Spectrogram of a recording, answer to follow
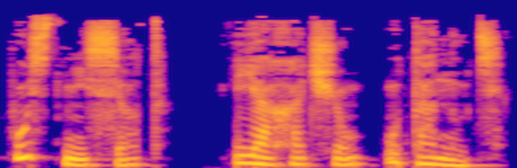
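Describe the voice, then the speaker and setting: A woman narrating a first-person audiobook in a soft, intimate, expressive reading voice. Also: low-pitched, takes it slowly, breathy edge.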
